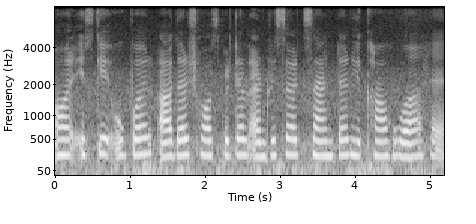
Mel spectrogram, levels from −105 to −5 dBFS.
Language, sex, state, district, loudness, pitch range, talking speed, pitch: Hindi, female, Bihar, Vaishali, -15 LUFS, 235-250 Hz, 125 wpm, 240 Hz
